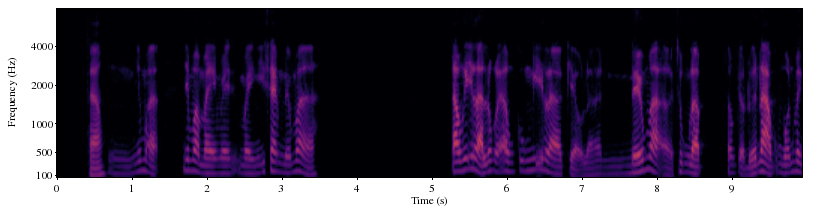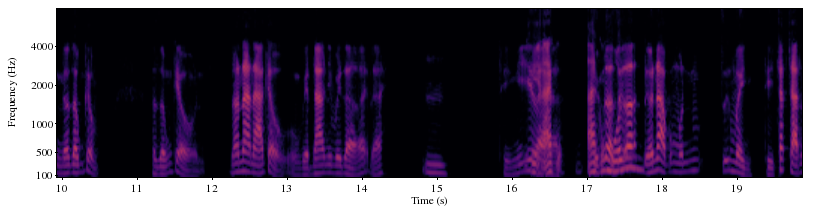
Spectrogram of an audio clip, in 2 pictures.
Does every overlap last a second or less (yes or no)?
no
